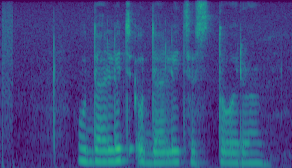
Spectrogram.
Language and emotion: Russian, neutral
